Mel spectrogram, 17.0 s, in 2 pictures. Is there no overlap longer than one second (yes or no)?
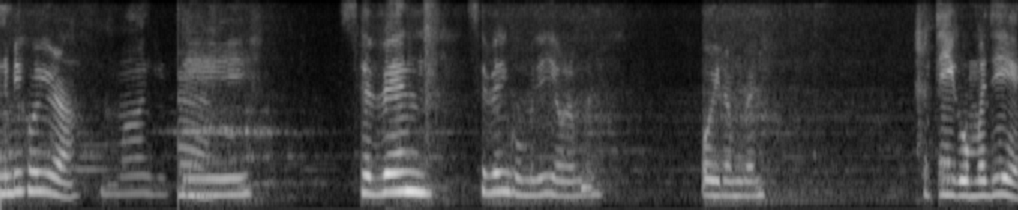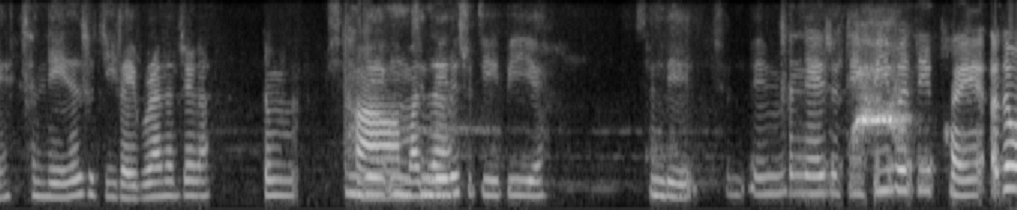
yes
